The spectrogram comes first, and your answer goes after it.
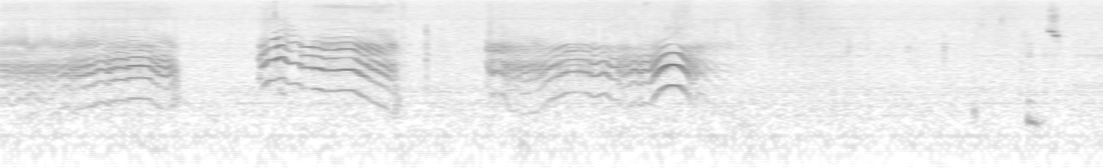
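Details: Newborn Cavalier King Charles Spaniel puppies during whelping, from mother Paris's first litter, indoors. Three high, whining cries with arched, rising-then-falling pitch, each lasting about a second, separated by short pauses, then quiet room background.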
